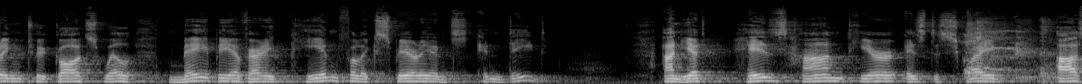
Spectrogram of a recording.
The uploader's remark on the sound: preached at Templepatrick Reformed Church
